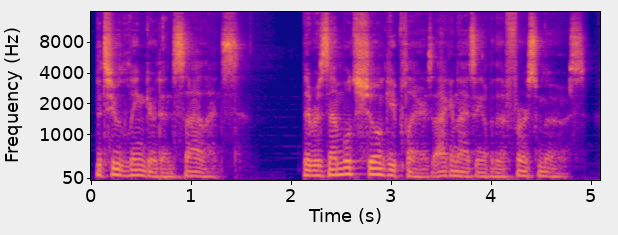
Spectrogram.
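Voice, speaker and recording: A man's voice: low voice, moderate pace, breathy edge, soft background music. A man reading a visual novel aloud on a stream with casual commentary, sometimes stumbling over words. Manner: stumbles over words and rereads phrases while narrating. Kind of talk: amateur read-aloud narration with casual commentary.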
